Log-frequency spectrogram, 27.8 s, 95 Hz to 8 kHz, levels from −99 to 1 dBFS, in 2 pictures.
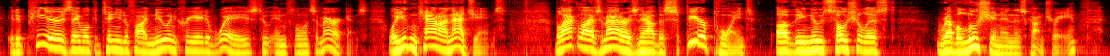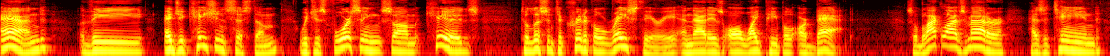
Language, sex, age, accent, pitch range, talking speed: English, male, 50-69, American, 130-185 Hz, 145 wpm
